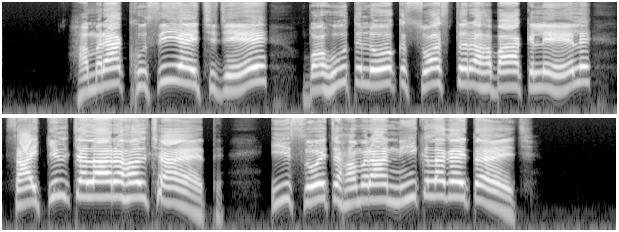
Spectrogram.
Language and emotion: Maithili, happy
